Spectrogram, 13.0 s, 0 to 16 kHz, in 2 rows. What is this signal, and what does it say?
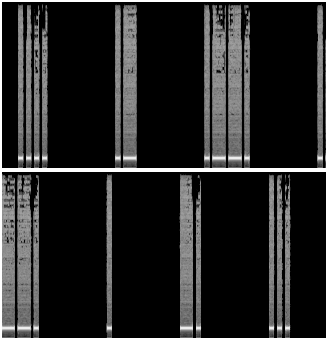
Morse code, heard as a keyed tone, about 15 wpm, spaced as for 5 wpm, 1000 Hz. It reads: HAPPENS
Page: New quotes every day in morse code at 5 Words per minute.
